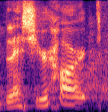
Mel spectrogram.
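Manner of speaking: slow, sugary "Bless your heart"; mock Southern lady politeness; sweet Southern dig. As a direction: sweetly deliver a veiled insult. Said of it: "just throw in".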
